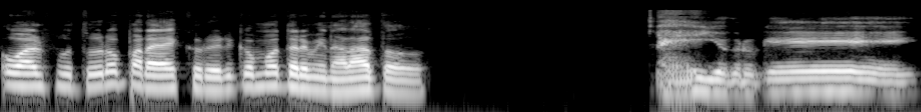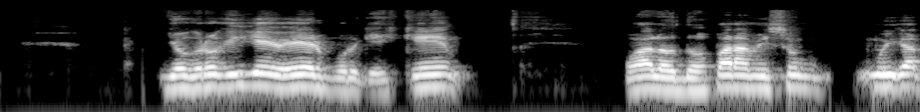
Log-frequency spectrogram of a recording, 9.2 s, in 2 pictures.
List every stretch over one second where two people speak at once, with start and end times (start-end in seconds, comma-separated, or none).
none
